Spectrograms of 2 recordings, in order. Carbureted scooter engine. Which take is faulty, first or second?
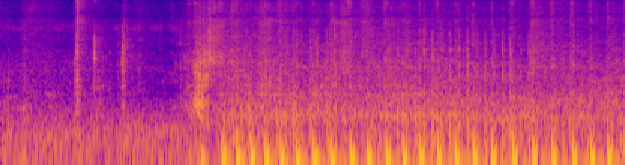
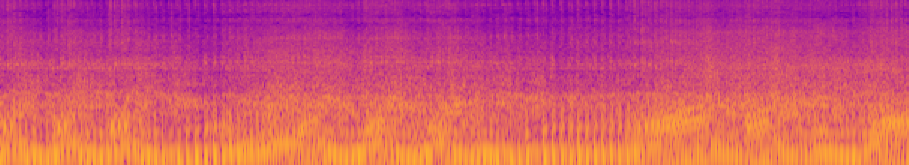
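first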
